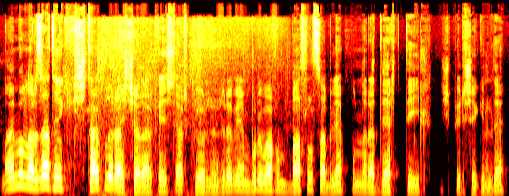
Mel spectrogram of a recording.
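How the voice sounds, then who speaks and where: A man's voice: mid-range voice, quick pace, mellow. A man giving gameplay commentary while playing a mobile game, exasperated and ranting at his teammates.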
